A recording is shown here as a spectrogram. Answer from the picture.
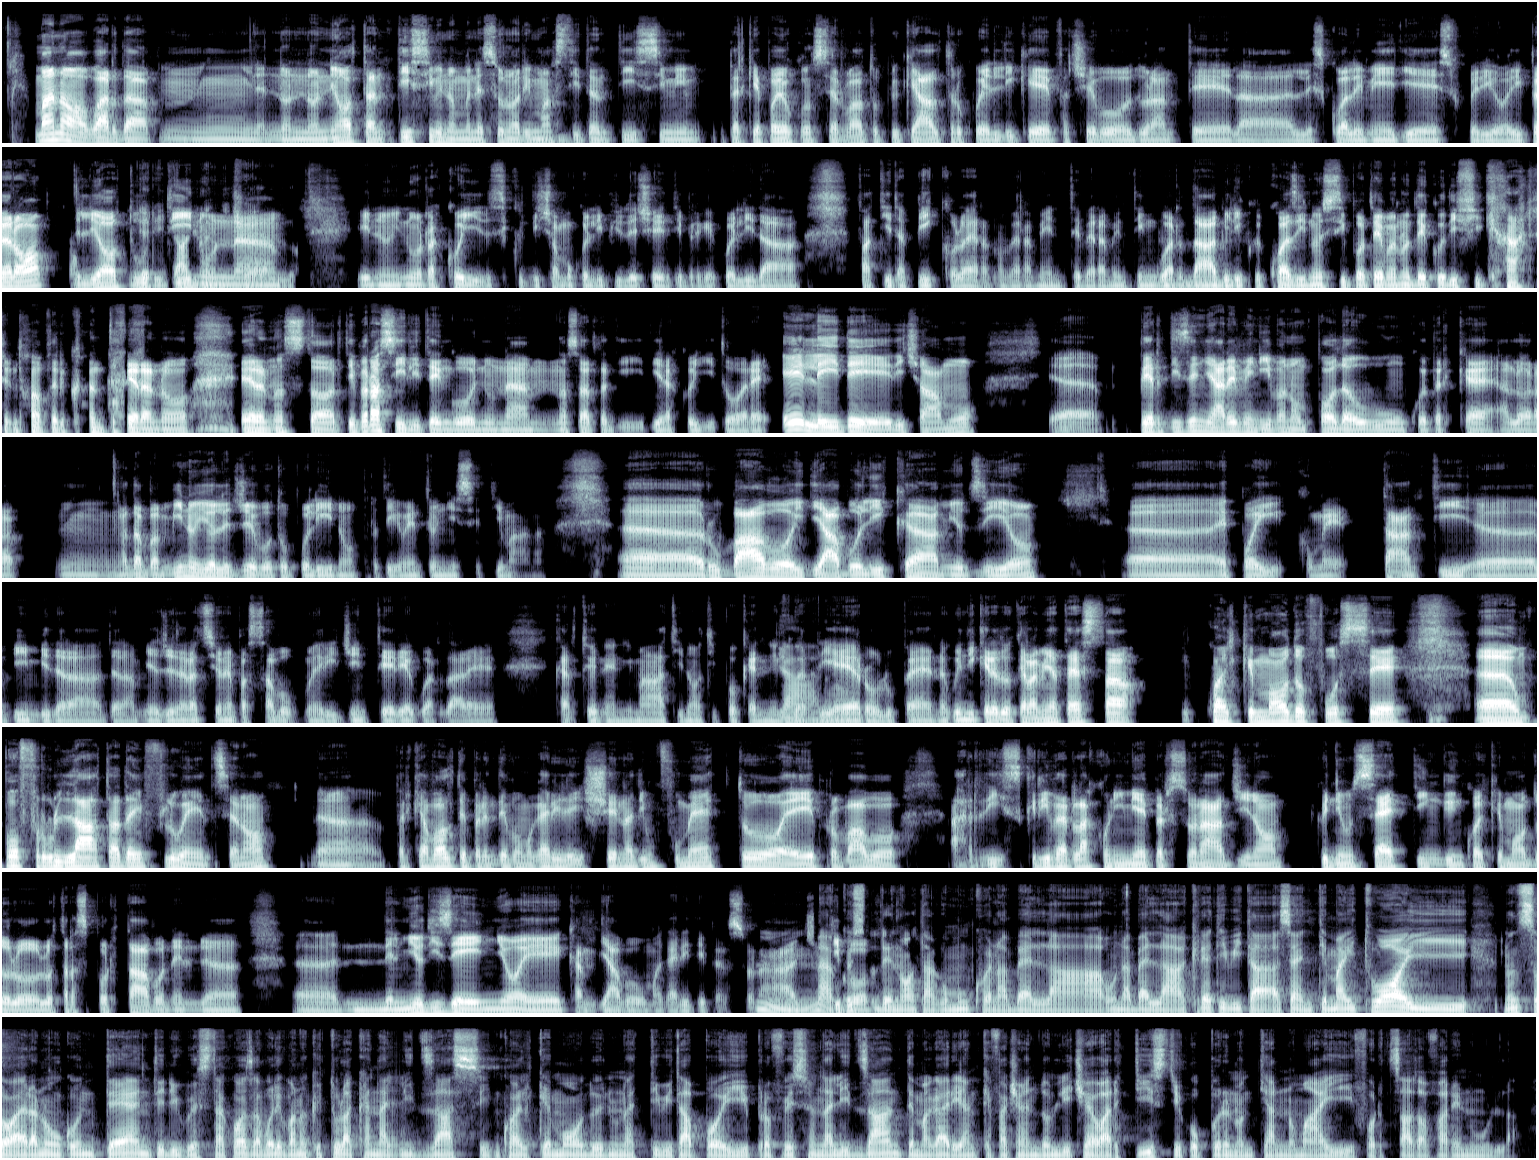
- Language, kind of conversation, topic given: Italian, podcast, Hai mai creato fumetti, storie o personaggi da piccolo?
- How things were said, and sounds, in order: chuckle; laughing while speaking: "per quanto erano erano storti"; in English: "setting"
